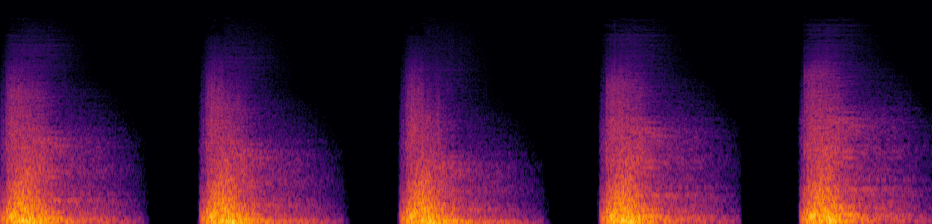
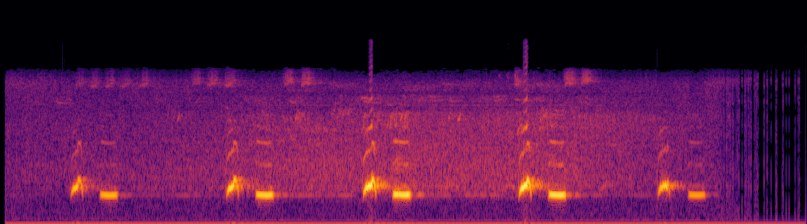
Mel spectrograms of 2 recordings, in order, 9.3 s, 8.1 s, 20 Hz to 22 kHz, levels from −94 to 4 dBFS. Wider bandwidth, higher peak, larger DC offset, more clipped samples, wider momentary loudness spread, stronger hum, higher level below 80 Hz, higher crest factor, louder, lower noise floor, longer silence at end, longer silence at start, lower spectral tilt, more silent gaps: about the same, 6.6 kHz vs 6.4 kHz; about the same, 0 dBFS vs 0 dBFS; second, under 0.1% vs 1%; second, under 0.1% vs 0.2%; about the same, 23 LU vs 25 LU; neither; first, -24 dBFS vs -56 dBFS; about the same, 18 dB vs 16 dB; second, -18 LUFS vs -14 LUFS; second, -42 dBFS vs -51 dBFS; second, 0.35 s vs 1 s; second, 0 s vs 0.7 s; first, -10 dB/octave vs -2.5 dB/octave; first, 1.50-1.98 s, 3.51-3.98 s, 5.52-5.98 s, 7.44-7.98 s vs none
